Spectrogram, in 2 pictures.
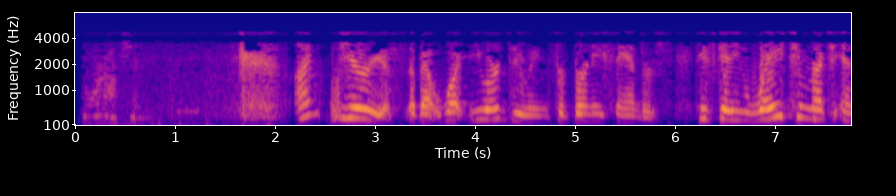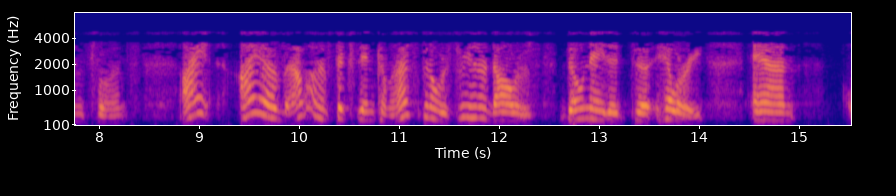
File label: Voice Mail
